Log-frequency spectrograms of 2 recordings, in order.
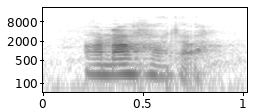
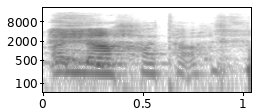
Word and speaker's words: Anahata: Did we look up how to pronounce it? – Anahata? – Anahata? Anahata. I think it's, like, Anahata. – Anahata. – Yeah, I think the emphasis is, like, okay. On the ha.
